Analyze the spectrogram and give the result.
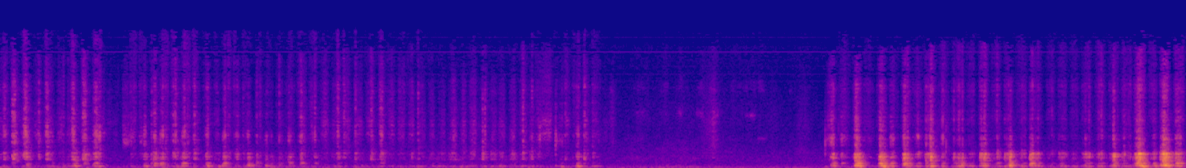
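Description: A wooden stylus is scratched across the wax coating of a thin, flat black scratch-art card with a flower and bicycle picture, lying on a table while the other hand holds it. Quick, dry scratching strokes repeat at a brisk, fairly steady pace, going quieter and sparse for a couple of seconds midway. They then return louder and harsher toward the end.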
